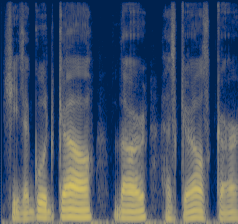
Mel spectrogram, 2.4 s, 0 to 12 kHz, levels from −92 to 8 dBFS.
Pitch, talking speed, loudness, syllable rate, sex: 100 Hz, 200 wpm, -16 LUFS, 4.1 syllables/s, male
